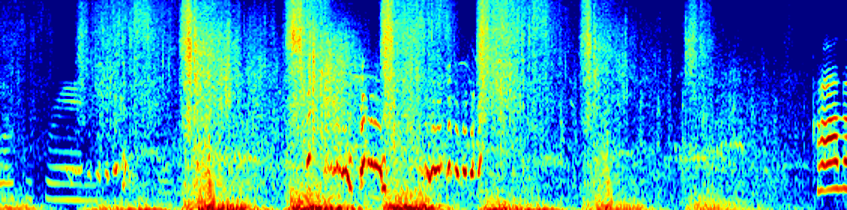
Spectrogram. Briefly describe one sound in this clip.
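A large dinosaur stomps heavily across sand.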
